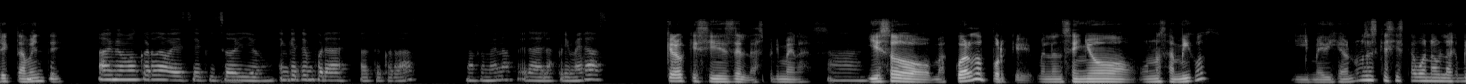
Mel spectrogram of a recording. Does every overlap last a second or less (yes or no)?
yes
